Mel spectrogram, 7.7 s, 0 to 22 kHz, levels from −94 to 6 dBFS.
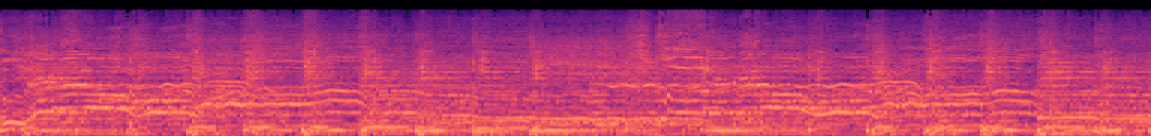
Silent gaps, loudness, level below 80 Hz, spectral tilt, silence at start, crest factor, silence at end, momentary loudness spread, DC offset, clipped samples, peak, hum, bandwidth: none; -16 LUFS; -32 dBFS; -4 dB/octave; 0 s; 12 dB; 0 s; 2 LU; under 0.1%; under 0.1%; -4 dBFS; none; 16.5 kHz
